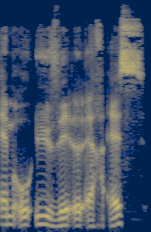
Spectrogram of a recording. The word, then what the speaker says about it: Movers: Movers, Mouvers. Et ça s'écrit Movers avec Nomad Slim.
